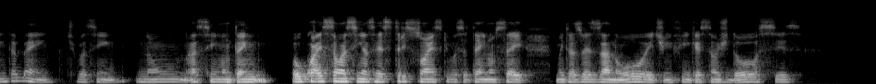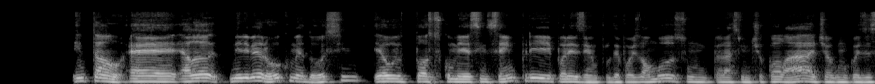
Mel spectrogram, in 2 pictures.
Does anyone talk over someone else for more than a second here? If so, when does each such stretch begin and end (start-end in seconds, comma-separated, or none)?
none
